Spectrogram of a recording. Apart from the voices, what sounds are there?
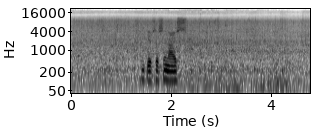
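creek water over a small built waterfall dam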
